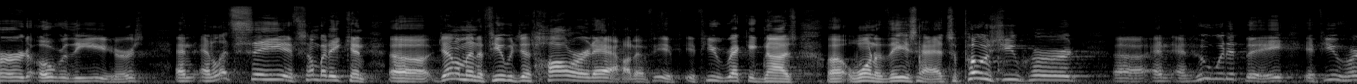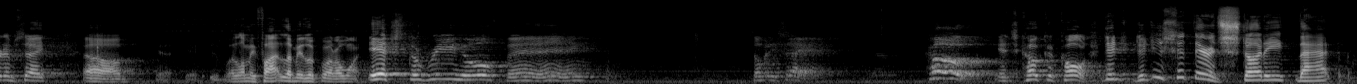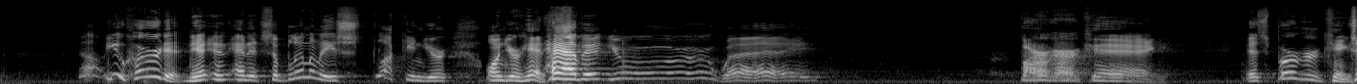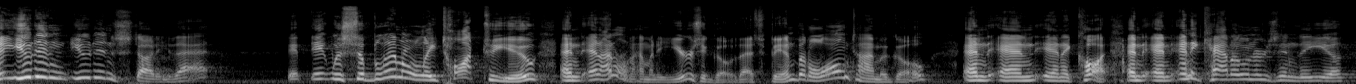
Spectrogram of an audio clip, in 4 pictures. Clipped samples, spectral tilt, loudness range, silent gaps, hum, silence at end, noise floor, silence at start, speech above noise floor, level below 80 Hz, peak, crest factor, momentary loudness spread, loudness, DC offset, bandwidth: under 0.1%; -3.5 dB/octave; 15 LU; none; none; 0.05 s; -58 dBFS; 0 s; 34 dB; -62 dBFS; 0 dBFS; 24 dB; 15 LU; -23 LUFS; under 0.1%; 16 kHz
